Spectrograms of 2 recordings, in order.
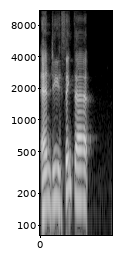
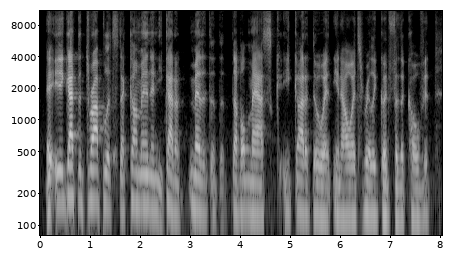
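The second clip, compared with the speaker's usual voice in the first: bad, halting, fumbling put-on doctor voice; 5 dB quieter than usual. Joking about masks, doing a bad impression: Anthony Fauci impression. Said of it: "That's the best, uh, Doctor Fauci I got".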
